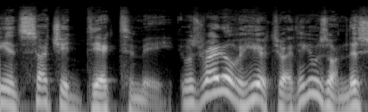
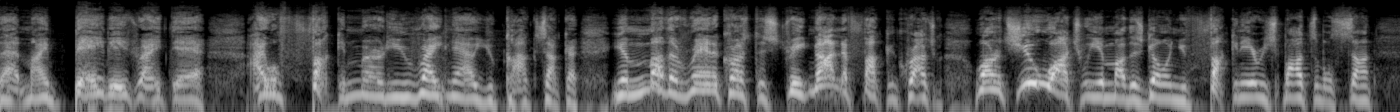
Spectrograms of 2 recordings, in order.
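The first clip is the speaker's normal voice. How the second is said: mock raging, high, screamed furious rant; 7 semitones higher than usual. Speaker retells confronting a man after pulling the car over: retelling own screaming. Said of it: "I'm screaming".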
